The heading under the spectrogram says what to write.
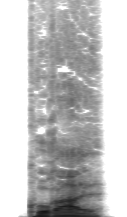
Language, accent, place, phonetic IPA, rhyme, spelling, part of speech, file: German, Germany, Berlin, [koˈʁaːl], -aːl, Choral, noun, De-Choral.ogg
- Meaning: chorale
